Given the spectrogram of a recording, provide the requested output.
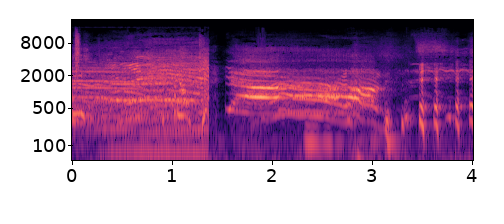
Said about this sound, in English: The first person to start yelling in the background is ….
